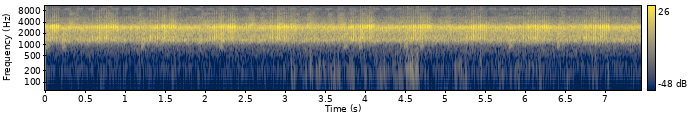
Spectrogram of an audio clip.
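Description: A small frog gives bright, buzzy calls that swell and fade in a steady rhythm, over a constant night chorus.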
